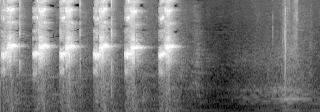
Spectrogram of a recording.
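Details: Tame black-winged myna bobbing its head while singing loudly: six harsh, rasping, broadband notes in a steady run about every half second, then silence broken by a faint soft knock.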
